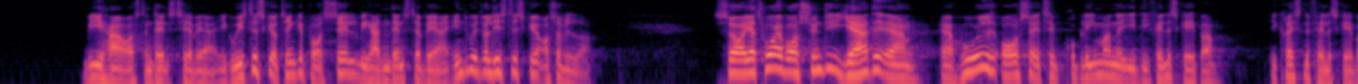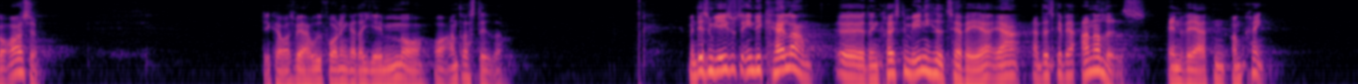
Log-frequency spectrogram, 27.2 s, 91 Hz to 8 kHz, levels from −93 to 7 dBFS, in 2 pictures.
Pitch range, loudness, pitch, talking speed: 110-165 Hz, -28 LUFS, 130 Hz, 160 wpm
